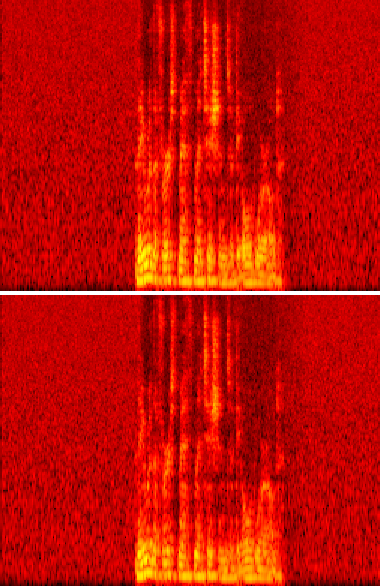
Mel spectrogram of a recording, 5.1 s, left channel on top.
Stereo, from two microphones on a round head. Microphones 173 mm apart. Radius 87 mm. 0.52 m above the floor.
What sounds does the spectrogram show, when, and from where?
1.8 s a man speaking: 20° left (ahead or behind), 1.5 m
